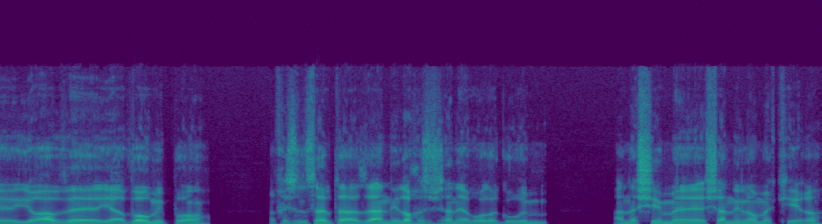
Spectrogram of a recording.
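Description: A man's very deep, dark and mellow voice, very fast yet with long, frequent pauses, over a quiet background. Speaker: podcast host. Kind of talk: casual chat.

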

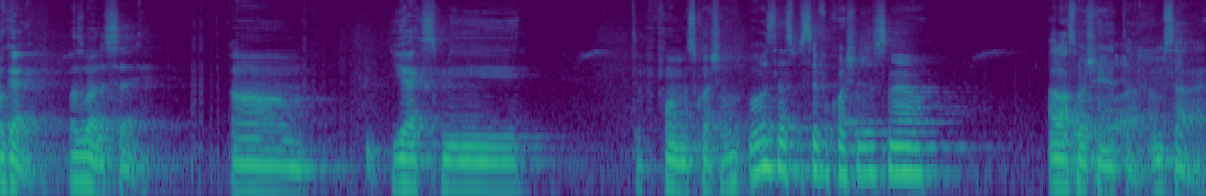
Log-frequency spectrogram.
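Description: With a dark, mellow tone and fairly low pitch, a man races at a very fast pace with lively intonation and long, frequent pauses, all in audible room echo. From New Orleans. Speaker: DJ and rapper. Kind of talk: casual chat.

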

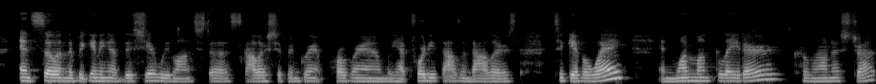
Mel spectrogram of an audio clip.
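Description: A woman's very deep, low voice with an American accent, fairly quick and fairly even in intonation, on a very clean recording with a silent background. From Charlotte, North Carolina. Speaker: community advocate. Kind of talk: interview.

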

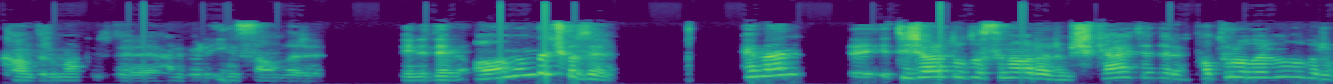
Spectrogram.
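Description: A man speaks at a fairly quick pace with big swings in loudness, in a dry, close sound with no echo. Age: 50s. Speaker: former TV presenter. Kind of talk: casual chat.

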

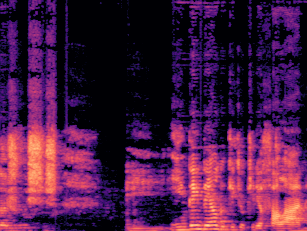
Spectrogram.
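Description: Here is a woman with an ordinary speaking voice, pitched fairly low. She talks at a moderate pace with ordinary pitch variation. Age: 30s. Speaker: actress and playwright. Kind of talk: interview. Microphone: audio noise from technical problems.

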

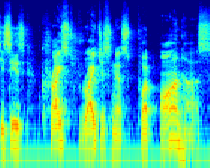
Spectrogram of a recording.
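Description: Using a bright, sharp tone with vocal fry, a man with an American accent and a fairly high pitch speaks at a very slow pace with lively intonation. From US Midwest (central Illinois). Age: 20s. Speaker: college student. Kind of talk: casual chat.

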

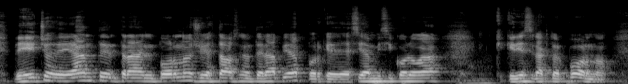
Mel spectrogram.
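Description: A man speaks very fast at a fairly high pitch with fairly even intonation. There is noticeable background noise. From Argentina, Mendoza. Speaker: adult film actor. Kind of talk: interview answers.

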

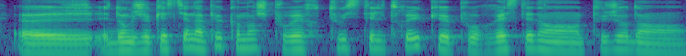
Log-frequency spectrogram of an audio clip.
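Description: Recorded very cleanly with a silent background, a man with a dark, mellow tone speaks at medium pitch, with ordinary pitch variation and a fairly slow pace. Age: 30s. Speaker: YouTube adventure filmmaker. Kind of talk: casual interview. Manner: halting.

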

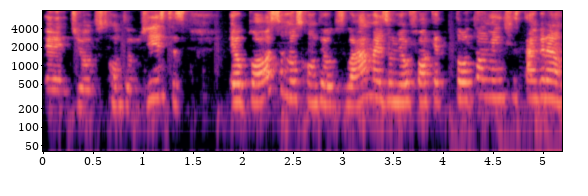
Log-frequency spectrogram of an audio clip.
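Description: A woman's high-pitched voice is raised and projected, with a bright, sharp tone. She keeps a moderate pace and ordinary pitch variation. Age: 20s. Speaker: journalist and content creator. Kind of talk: casual interview chat.

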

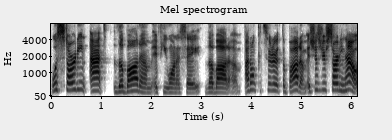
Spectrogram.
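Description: A woman speaks in a raised, projected voice. Her intonation is lively. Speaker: podcast host and real estate entrepreneur. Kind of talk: pep talk. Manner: earnest, emphatic, motivational; excited, upbeat.

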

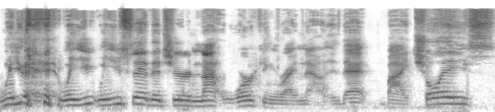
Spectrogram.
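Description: Through noticeable background noise, a man with a fairly high pitch speaks at a fairly slow pace, with very wide pitch swings and big swings in loudness. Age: 30s. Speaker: podcast host. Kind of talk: casual chat.

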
